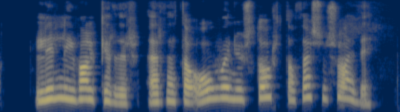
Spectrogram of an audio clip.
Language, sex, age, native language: Icelandic, female, 50-59, Icelandic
